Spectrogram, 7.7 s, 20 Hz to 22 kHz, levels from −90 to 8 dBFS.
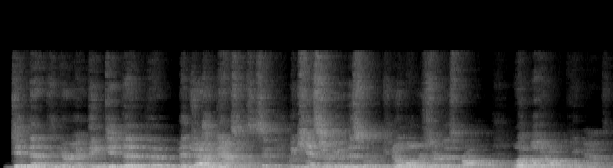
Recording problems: room echo; strong; dies away in 1.3 s
off-mic speech; far

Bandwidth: 15 kHz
